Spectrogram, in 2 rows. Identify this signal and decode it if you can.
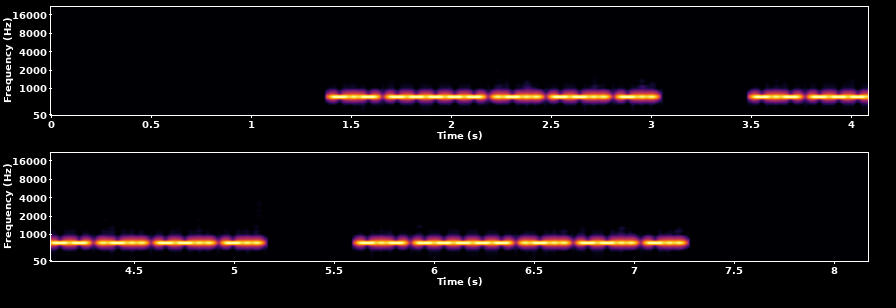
Morse code, heard as a keyed tone, about 52 wpm, 700 Hz. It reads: K0LZD K0LZD K0LZD
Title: USA Call Signs - 5 Characters - Repeated 3x - 50wpm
